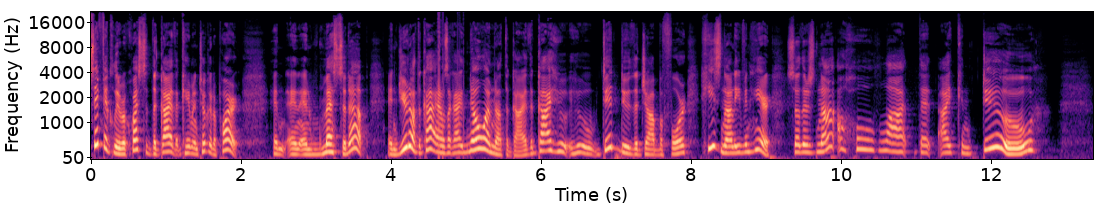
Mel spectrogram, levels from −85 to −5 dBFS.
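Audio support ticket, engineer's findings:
Processor overload crackle, 4.63 to 5.06 s, right before "I'm not the guy". Gritty tearing over the speech, then it clears. Likely the audio thread missing its deadlines: around ten tiny buffers, each under a millisecond, came out as dropped gaps of silence with hard edges. Classic CPU load spike in the processing chain. Worth checking what else was running on that box at the time.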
